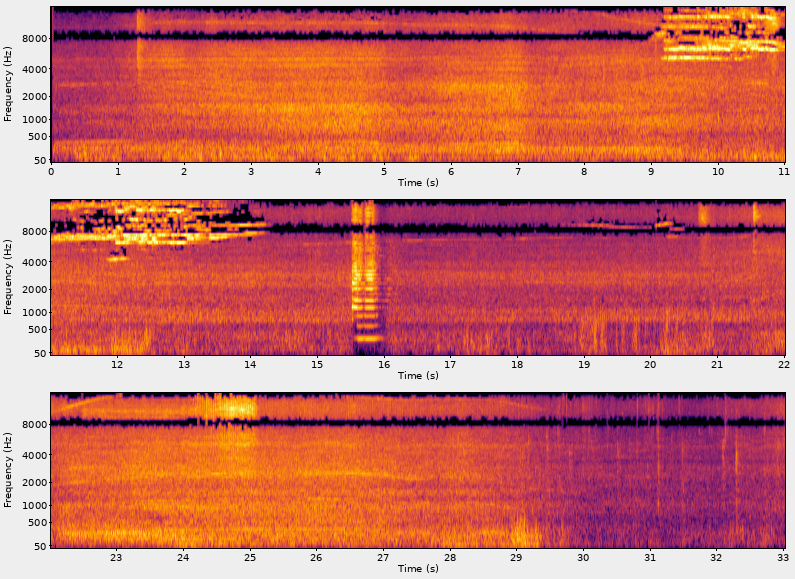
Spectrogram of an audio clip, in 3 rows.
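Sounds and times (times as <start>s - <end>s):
truck horn toot: 15.5s - 16.2s.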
